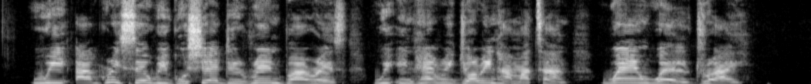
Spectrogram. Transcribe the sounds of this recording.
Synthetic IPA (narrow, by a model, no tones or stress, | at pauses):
wiaɡɹisewiɡoʃɛdiɹẽnbaɹɛs | wiʔĩnɦɛɹit̚d͡ʒɔɹĩnɦamatʰãn | wɛ̃nwɛldɹaj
